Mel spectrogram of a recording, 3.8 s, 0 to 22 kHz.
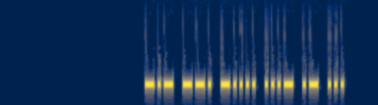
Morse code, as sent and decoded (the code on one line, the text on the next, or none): -.- --. -.... ...- .- ...
KG6VAS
